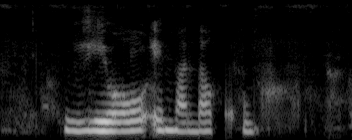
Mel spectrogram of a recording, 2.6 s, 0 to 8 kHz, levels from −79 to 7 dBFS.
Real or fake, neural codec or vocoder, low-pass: fake; codec, 24 kHz, 1.5 kbps, HILCodec; 7.2 kHz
